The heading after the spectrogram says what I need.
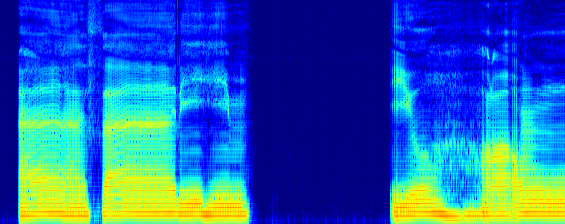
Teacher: Huruf U kita panjangkan 2, 4, atau 6 harokat ya. Karena di depan huruf U terdapat waw sukun sebelum huruf pemberhentian dan huruf pemberhentian huruf na kita sukunkan atau kita matikan.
